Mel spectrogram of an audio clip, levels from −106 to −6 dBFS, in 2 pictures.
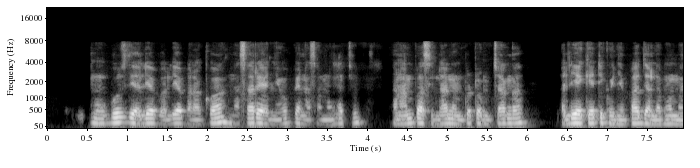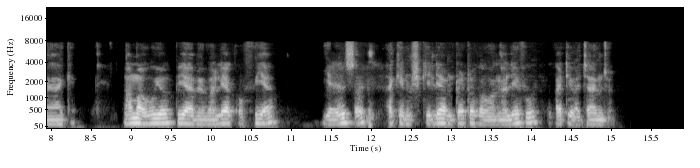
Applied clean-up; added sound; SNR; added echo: neural mask model Resemble Enhance denoiser.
